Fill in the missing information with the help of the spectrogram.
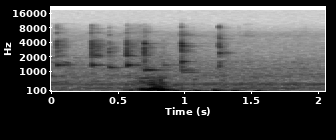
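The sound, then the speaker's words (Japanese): A phone rings or buzzes in quick, repeated electronic pulses at moderate volume, with low thumping handling noise underneath. No one speaks. “ちょっとすごいな、電話が。”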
